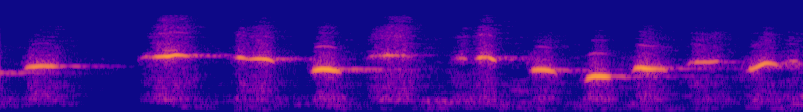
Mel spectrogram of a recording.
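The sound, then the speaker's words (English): A person whistles a bright, melodic tune while walking down the street in Mount Airy, with a string of clear sustained notes that step up and down in pitch, each separated by short breaths and pauses. “I walk down the street. I whistle.”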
